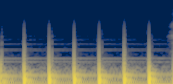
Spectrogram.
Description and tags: I sampled a kick and then i used a bass amplification.
bass, kick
